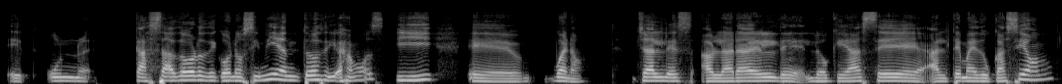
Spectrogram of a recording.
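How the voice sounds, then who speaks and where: A woman's voice: deep voice, a little mellow, clean tone, dry recording, studio quality. A woman coordinating an academic symposium, introducing the speakers in a chatty, informal way with frequent fillers.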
